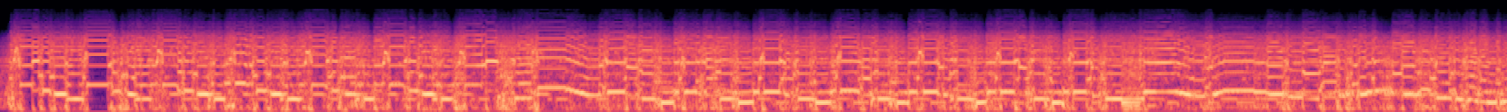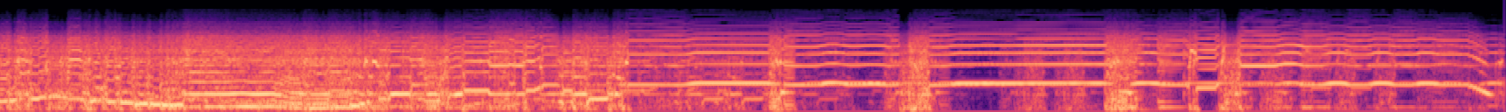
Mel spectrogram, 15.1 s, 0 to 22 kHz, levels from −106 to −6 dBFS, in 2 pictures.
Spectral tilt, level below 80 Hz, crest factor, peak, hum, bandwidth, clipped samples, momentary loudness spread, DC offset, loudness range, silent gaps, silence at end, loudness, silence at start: -4 dB/octave; -58 dBFS; 14 dB; -6 dBFS; none; 10.5 kHz; under 0.1%; 3 LU; 0.3%; 2 LU; none; 0 s; -18 LUFS; 0 s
